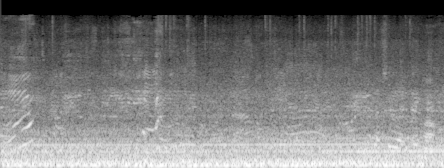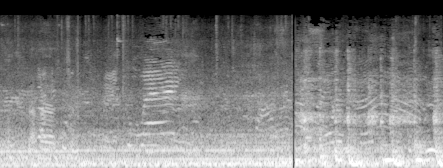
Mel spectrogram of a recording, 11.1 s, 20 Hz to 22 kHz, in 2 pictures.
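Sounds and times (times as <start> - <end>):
vehicle road rumble and engine hum: 0.0 - 11.0
voices talking: 0.0 - 11.0.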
